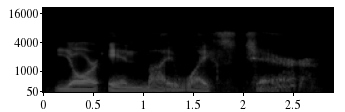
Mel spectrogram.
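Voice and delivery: very low, very quiet, deep, dark, slow voice. Retelling what he said to a woman, the speaker uses the deepest, darkest voice. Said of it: "in the deepest, darkest voice".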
